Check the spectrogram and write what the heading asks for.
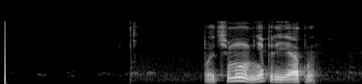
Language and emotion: Russian, positive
